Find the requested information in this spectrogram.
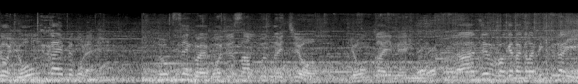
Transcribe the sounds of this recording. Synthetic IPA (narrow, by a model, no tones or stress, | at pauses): oːjõŋkaime̞ko̞ɾe | dosẽ̞ŋɡo̞çjakɯ̟ɡo̞d͡ʑɨːsãmbɯ̟̃nːo̞it͡ɕijoː | jõ̞ŋkaimenãnd͡ʑẽmbɯβake̞t̪akaɾabʲikːɯ̟ɡaiː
